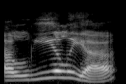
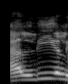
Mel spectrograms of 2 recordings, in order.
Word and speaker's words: A'Lelia: And my name is pronounced Alelia. And one easy way to remember it is that it rhymes with Amelia or Ophelia. There you go. Or Aurelia, but it's Alelia.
